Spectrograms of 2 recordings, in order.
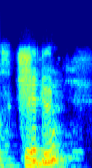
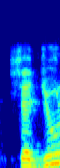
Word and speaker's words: schedule: Soit vous dites schedule or schedule. Schedule or schedule. Yes. Schedule or schedule. Yes. Right. Okay. British is schedule and American English is schedule.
